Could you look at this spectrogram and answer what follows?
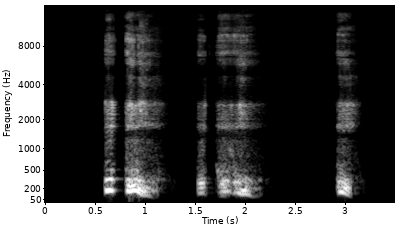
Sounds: Throat clearing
